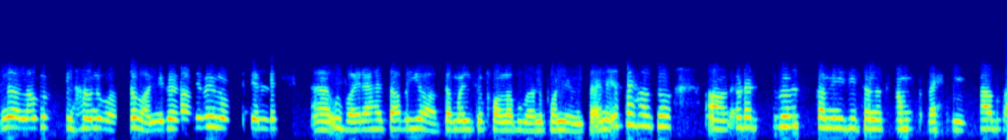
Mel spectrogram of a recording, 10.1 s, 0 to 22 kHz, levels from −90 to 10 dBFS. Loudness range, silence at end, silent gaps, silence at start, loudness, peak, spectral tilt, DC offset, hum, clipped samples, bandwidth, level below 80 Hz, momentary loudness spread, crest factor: 1 LU; 0 s; 1.18-1.30 s, 2.32-2.42 s; 0 s; -27 LUFS; -10 dBFS; -9 dB/octave; under 0.1%; none; under 0.1%; 3.9 kHz; -70 dBFS; 5 LU; 16 dB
